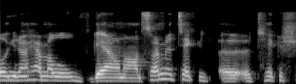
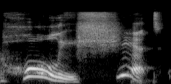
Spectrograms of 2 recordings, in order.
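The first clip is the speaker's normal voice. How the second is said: shocked; 6 semitones higher, much slower than usual. Retold or imitated. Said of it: "And I'm like".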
